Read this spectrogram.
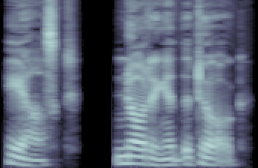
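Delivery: ordinary delivery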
